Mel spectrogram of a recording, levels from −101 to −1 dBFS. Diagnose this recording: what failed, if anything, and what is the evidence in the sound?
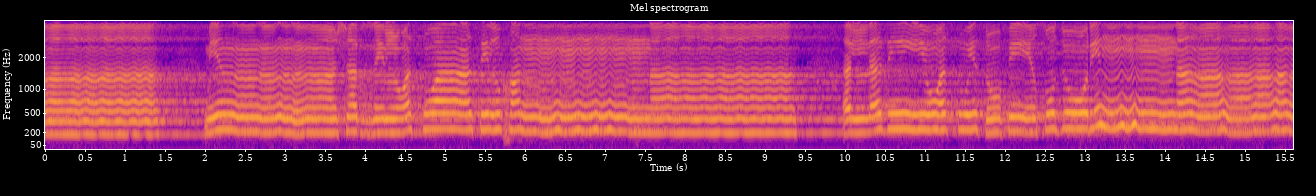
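Nothing failed here: the band-limiting with nothing above 4 kHz is simply what a G.711 mu-law call path at 64 kbps does to the sound.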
